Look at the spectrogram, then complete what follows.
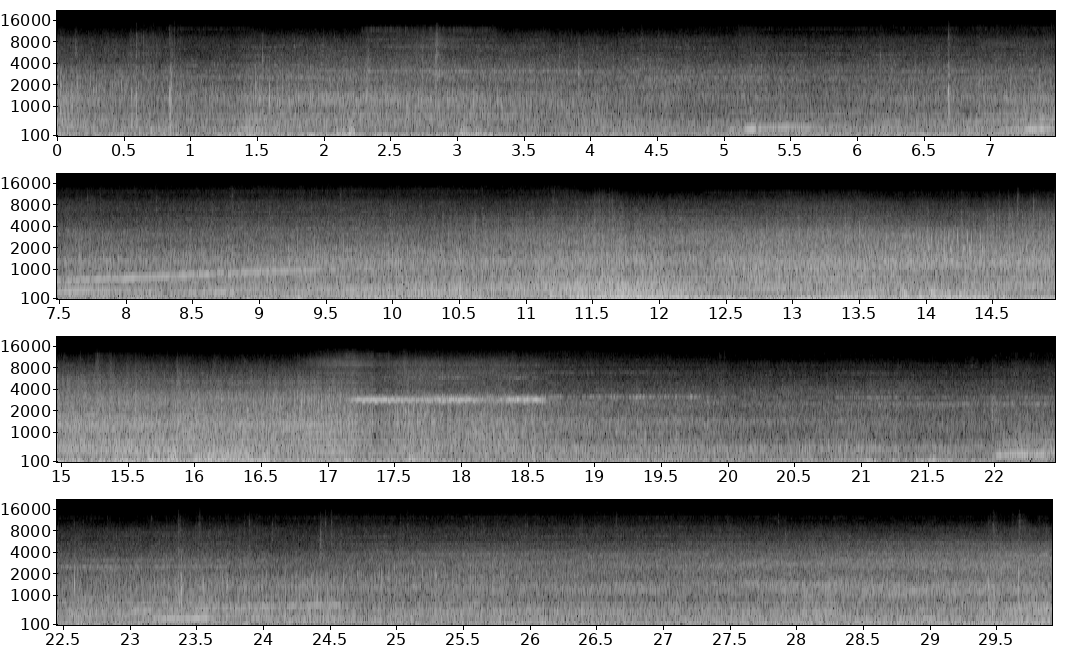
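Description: Wolf Warrior electric scooter's dual motors whining as it rides, the whine rising in pitch twice as the scooter speeds up, over a steady rush of wind on a chest-mounted microphone. A short high beep sounds about halfway through.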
